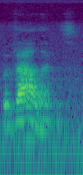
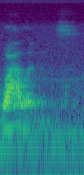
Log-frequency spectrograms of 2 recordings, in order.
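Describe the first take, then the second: First: The word begins with a V sound. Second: The word begins with a W sound. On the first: "like in the word valens" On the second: "the Romans would have pronounced it closer to Wallens"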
